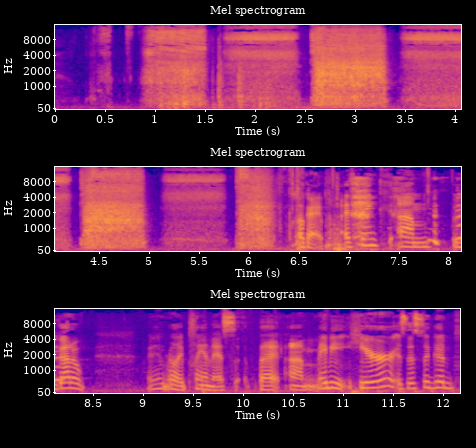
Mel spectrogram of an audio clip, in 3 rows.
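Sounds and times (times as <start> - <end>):
person blowing up a rubber balloon: 0.3 - 6.5
speech: 6.5 - 12.1.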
